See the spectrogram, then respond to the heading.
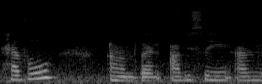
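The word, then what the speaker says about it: הבל: If you don't know what vanity is, it pretty much, in the Hebrew text, it's pronounced hevel, but obviously I'm not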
